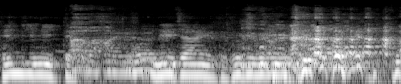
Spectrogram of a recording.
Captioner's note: laugh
